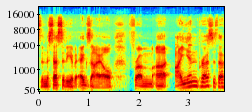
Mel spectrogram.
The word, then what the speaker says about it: Ayin: And then most recently, he has a collection of essays, The Necessity of Exile, from Ayin Press, is that how it's pronounced? Yes. Yeah, Ayin Press, in 2023, which has won a raft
